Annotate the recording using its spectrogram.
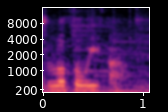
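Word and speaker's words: Lokoiʻa: We glide the vowels together and it's pronounced as Loko'i'a.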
